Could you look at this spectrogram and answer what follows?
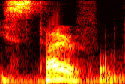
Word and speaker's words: styrofoam: E aqui a gente tem alguns ditongos que acabam deixando essa palavra um pouco mais chatinha de pronunciar. A gente tem aqui, por exemplo, o ditongo I, sty.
